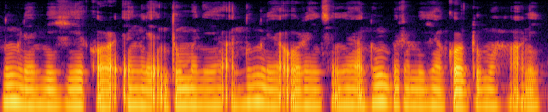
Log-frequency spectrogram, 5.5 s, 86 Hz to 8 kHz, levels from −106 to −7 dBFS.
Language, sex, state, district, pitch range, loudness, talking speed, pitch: Mizo, male, Mizoram, Aizawl, 110-115 Hz, -23 LUFS, 275 wpm, 110 Hz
